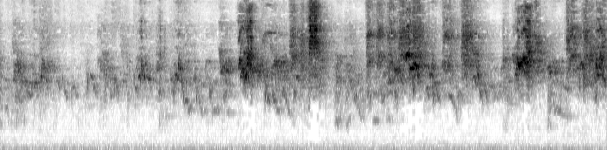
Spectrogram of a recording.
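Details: Pet parakeets chirp softly at first, then break into louder grating squawks and quick twittering runs, with loud bursts near the second and fifth seconds.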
